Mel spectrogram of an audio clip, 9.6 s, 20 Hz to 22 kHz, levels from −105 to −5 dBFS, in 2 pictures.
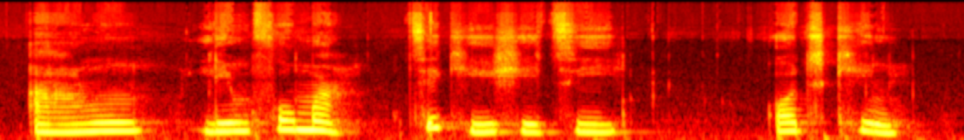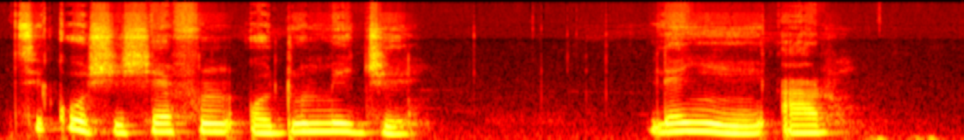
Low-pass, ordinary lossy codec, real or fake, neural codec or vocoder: none; none; real; none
